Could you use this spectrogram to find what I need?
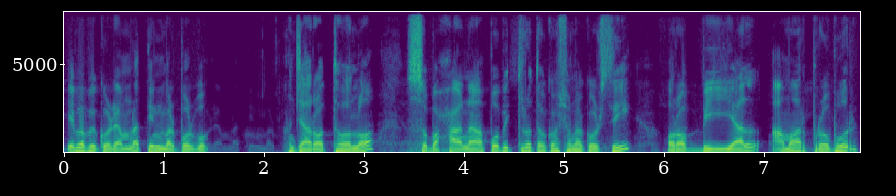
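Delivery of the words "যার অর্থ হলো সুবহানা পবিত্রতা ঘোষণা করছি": normal talking voice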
